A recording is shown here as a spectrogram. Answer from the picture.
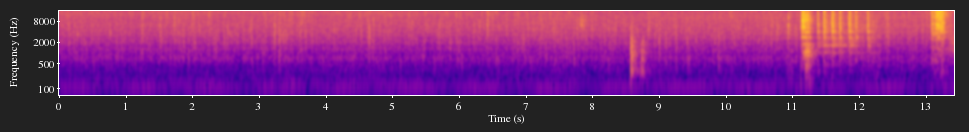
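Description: Sauce-coated fried potato strips with onions and sesame seeds sizzling gently in a wok, a faint steady crackle. A single short knock a little past halfway, then a brief metallic clatter near the end.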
